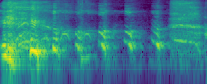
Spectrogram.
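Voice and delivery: high burst of real laughter; bright real laughing fit; big laugh. Real, not acted. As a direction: laugh out loud at the joke. Laughing at chat joke.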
